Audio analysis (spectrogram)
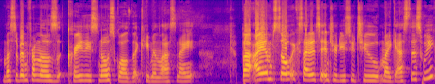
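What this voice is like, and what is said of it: Voice with a slight cold. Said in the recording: “If you can't tell, I have a little bit of a cold.”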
